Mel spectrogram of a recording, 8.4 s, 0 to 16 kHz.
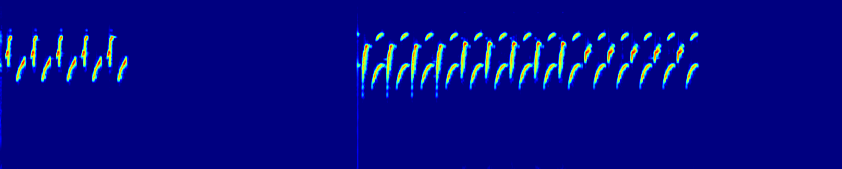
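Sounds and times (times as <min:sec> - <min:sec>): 
European goldfinch song: 0:00.0 - 0:01.3, 0:03.6 - 0:07.0.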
